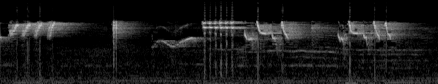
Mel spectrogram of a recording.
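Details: Blue flycatcher known as tledekan delivering a melodious burst: quick high chips, a smooth gliding whistle, then rapid descending warbled notes repeated in short clusters.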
